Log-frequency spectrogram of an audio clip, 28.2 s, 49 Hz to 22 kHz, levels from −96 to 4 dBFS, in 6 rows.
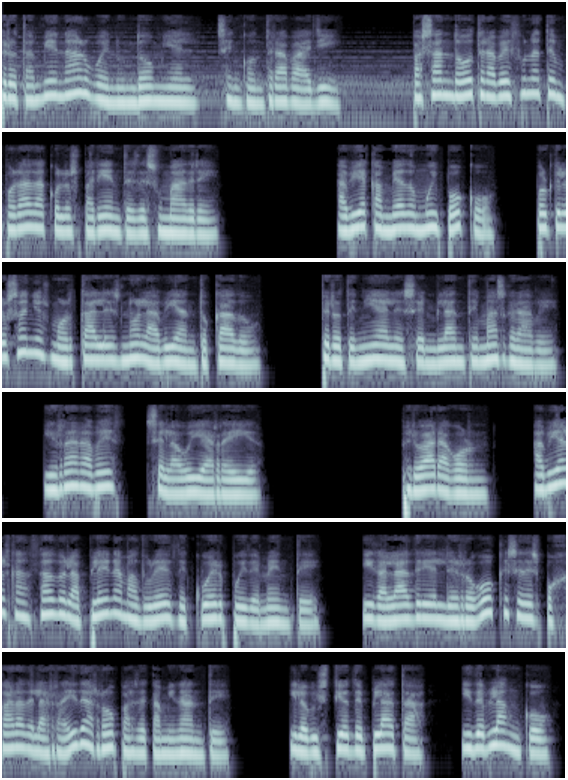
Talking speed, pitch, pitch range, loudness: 160 wpm, 185 Hz, 170-210 Hz, -19 LUFS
